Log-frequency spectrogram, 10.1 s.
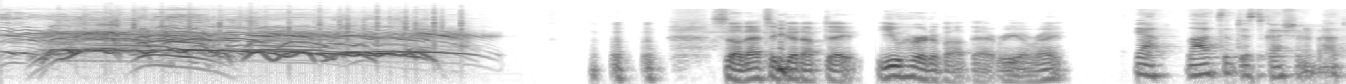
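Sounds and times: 
cheers and applause sound effect: 0:00.0 - 0:03.8
speech: 0:05.4 - 0:10.0.

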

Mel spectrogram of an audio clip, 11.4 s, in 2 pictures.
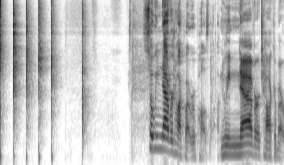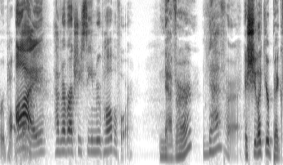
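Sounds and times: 
sharp hand claps marking the end of a spoken story: 0:00.0 - 0:01.9
speech: 0:03.0 - 0:11.3.

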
